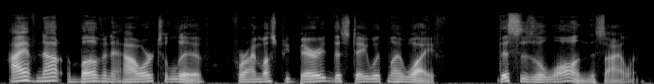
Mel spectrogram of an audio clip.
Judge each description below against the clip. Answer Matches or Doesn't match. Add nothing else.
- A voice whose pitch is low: Matches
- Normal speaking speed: Doesn't match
